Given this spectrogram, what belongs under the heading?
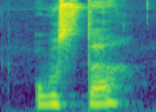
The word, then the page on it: mouth: /ˈmaʊθ/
